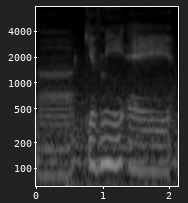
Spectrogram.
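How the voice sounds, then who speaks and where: A man's voice: low voice, very slow. Man game-mastering over noticeable noise. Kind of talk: narrating a tabletop game.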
